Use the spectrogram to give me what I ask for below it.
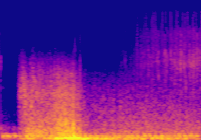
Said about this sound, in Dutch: De explosie van een fosforgranaat.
